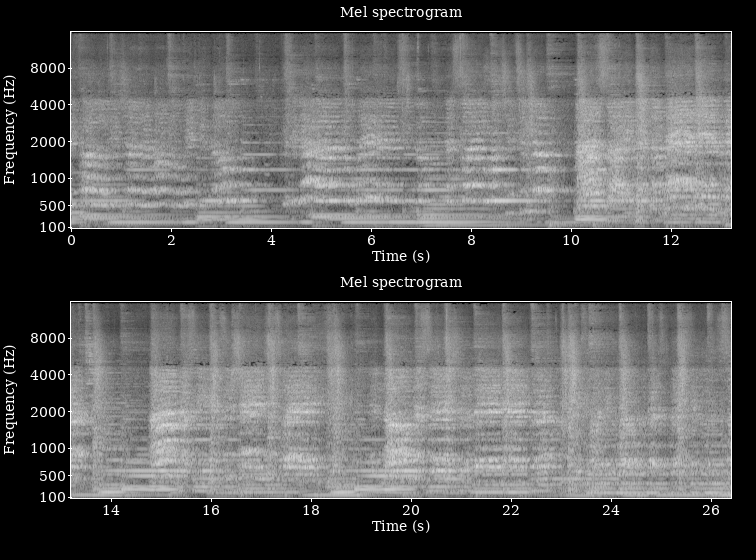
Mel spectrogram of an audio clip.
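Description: Large choir singing in sustained, held chords. About ten seconds in the sound grows fuller as a deeper low part comes in.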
